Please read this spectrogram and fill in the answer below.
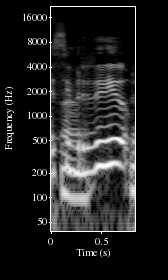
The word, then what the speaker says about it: Siem Reap: But no one can ever do the R, so we just go Siem Reap.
